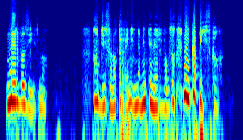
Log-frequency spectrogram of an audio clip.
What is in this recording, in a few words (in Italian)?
nervosismo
